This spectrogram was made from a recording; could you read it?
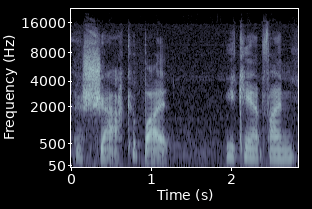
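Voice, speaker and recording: A woman's voice: fairly low pitch, slow pace, gravelly, bright, forceful tone, breathy edge. A woman in her thirties, a guest in a casual interview, talking in a chatty, rambling way full of "like" and "you know". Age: 30s.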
